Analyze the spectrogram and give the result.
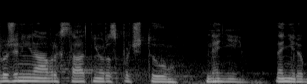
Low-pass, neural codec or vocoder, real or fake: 7.2 kHz; none; real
